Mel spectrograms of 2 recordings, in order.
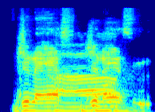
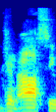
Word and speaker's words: Genasi: Genasi is generally the pronunciation, but Genasi would work too.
